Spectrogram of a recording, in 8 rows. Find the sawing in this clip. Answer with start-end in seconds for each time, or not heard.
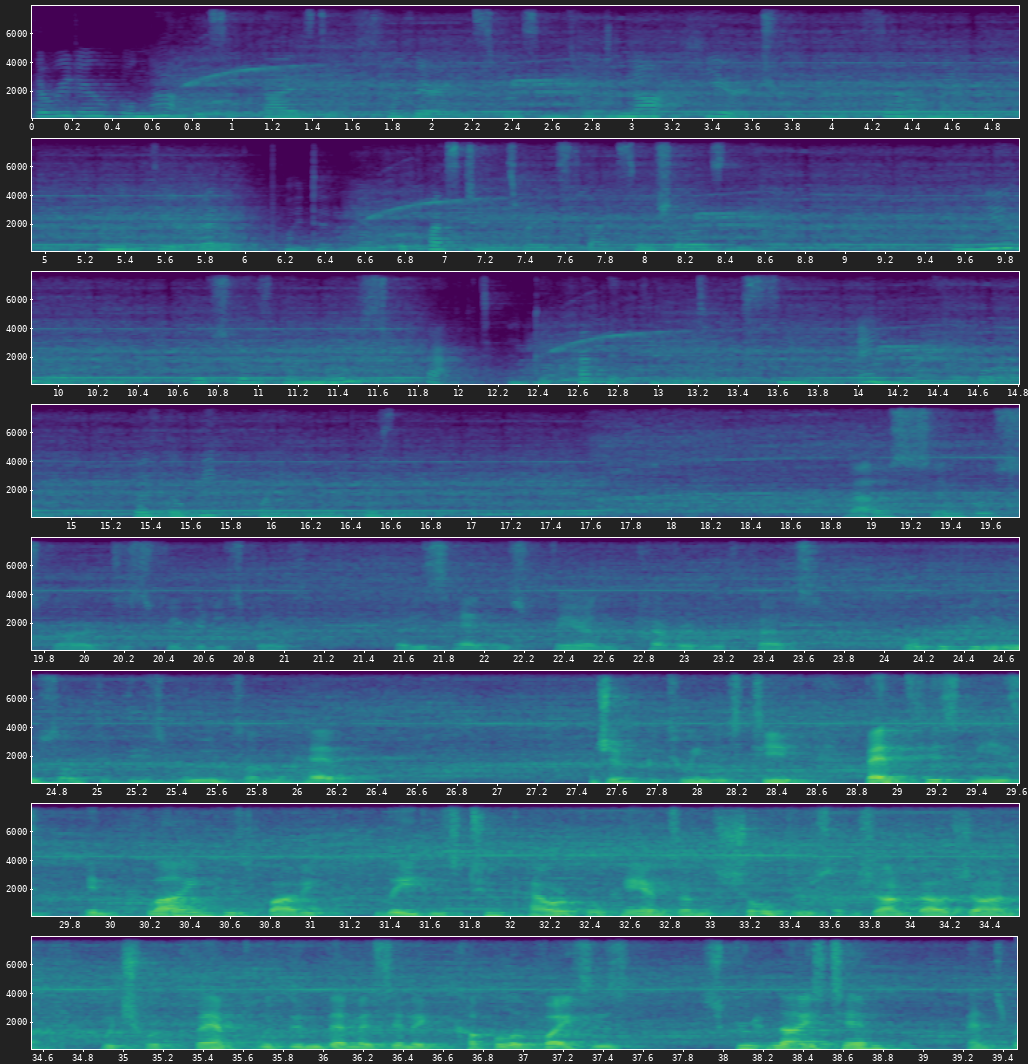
not heard.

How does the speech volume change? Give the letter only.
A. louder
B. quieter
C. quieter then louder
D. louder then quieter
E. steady
A.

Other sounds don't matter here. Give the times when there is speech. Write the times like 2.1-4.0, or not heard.
0.0-8.6, 9.5-16.8, 18.9-26.3, 27.4-39.4.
